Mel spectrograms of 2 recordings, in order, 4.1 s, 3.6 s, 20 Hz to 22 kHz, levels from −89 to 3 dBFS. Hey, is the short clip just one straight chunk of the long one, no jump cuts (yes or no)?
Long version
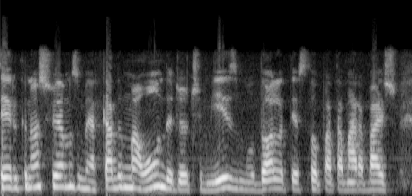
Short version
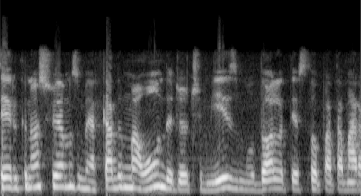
yes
